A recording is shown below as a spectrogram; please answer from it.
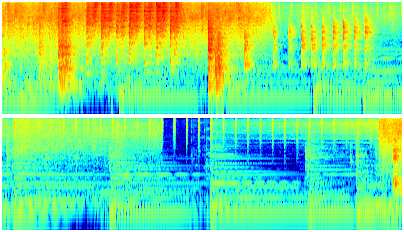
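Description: Chef's knife chopping mushrooms on a wooden cutting board in quick repeated taps, over pork fillet sizzling as it sears in hot oil, loudest in the first five seconds or so. Soft background music with held notes runs underneath.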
